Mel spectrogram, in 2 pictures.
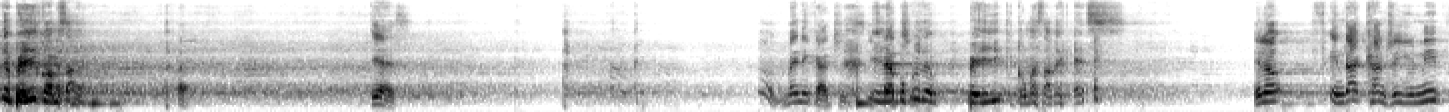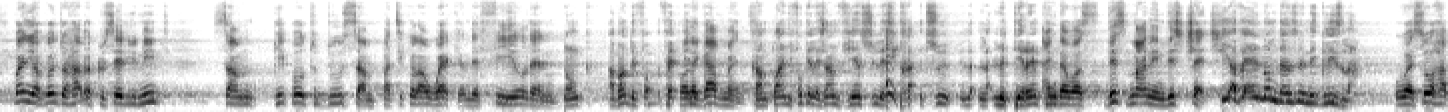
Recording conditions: live audience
